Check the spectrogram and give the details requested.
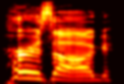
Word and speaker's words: Herzog: longer than that and I've been pronouncing your name wrong the whole time so there you go folks pronounce it Herzog and it's Brian and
